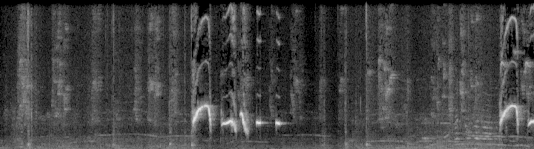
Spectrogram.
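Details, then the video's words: Captive greater green leafbird from Pasuruan, Indonesia, whose singing is meant to trigger replies and fighting; after quiet background murmuring, a burst of arched whistles and short notes, then another loud whistle near the end. "Cucak ijo lain liat dan dengar kicauannya bakal nyaut+gacor+tarung"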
